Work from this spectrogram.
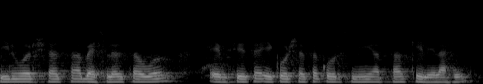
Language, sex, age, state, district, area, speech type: Marathi, male, 18-30, Maharashtra, Kolhapur, rural, spontaneous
